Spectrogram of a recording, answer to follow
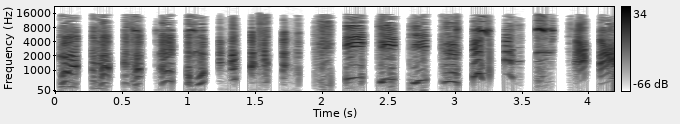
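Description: A cartoon character's singing voice and backing music cut into a rapid stutter, about eight short pieces a second with gaps between, the pitch jumping from piece to piece like record scratching.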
